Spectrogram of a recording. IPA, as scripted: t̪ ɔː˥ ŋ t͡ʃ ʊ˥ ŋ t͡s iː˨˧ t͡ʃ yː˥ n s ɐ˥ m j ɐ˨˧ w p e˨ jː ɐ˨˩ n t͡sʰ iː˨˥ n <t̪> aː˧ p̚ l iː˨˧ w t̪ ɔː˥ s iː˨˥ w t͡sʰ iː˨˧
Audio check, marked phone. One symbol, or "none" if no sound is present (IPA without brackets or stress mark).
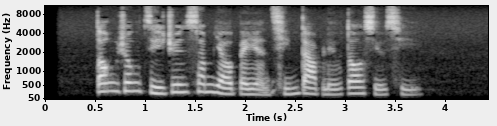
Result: t̪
